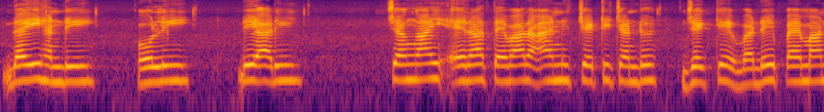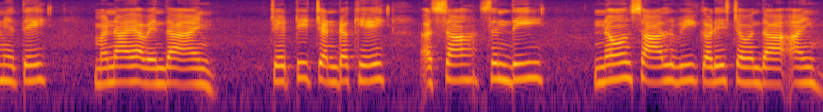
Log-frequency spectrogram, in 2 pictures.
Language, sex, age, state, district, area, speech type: Sindhi, female, 45-60, Maharashtra, Thane, urban, spontaneous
